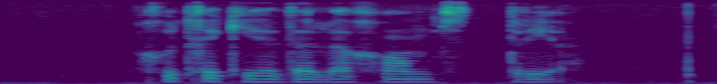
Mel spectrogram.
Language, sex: Afrikaans, male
